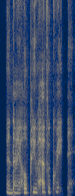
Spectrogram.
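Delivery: soft unvoiced whisper. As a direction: breathe it out in a whisper. ASMR affirmation to a friend.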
